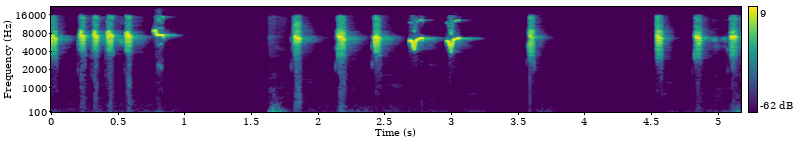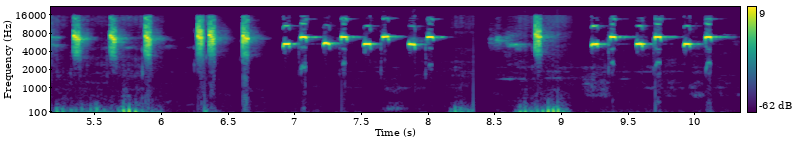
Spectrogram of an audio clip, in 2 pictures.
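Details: Lesser shortwing (kemade) singing actively: rapid trills of very high chirps, then quick repeated up-and-down whistled phrases, with occasional dull low thumps and knocks nearby.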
